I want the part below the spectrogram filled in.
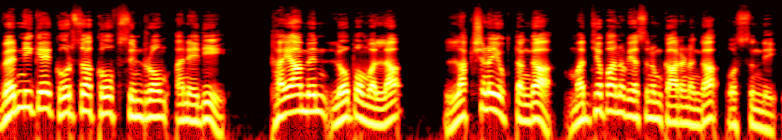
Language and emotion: Telugu, neutral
